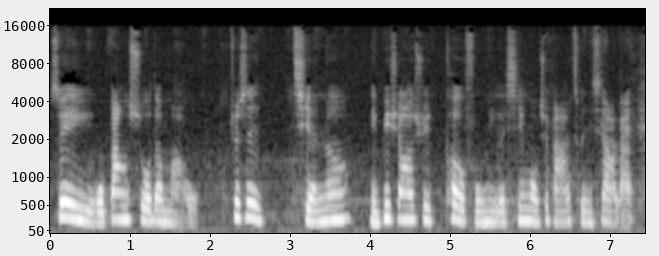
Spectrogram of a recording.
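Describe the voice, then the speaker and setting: A woman talks at a fairly slow pace in a fairly high pitch. Her tone is dark and mellow, with fairly even intonation. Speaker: personal finance podcaster. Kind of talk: casual solo podcast talk. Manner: laughs often. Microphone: crackly, hissy recording.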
